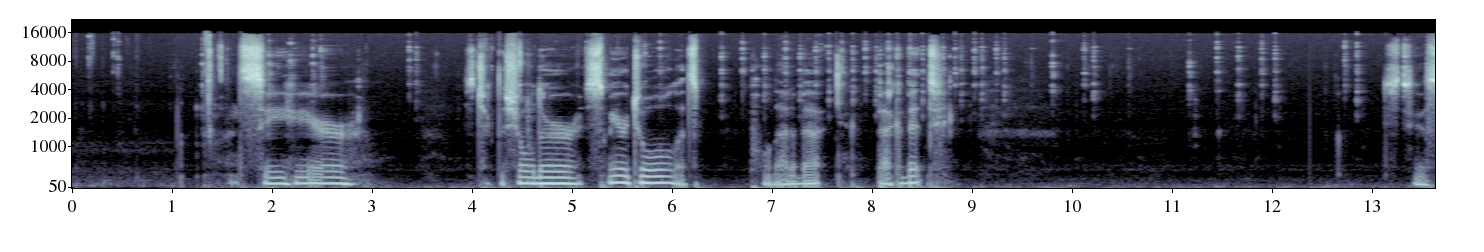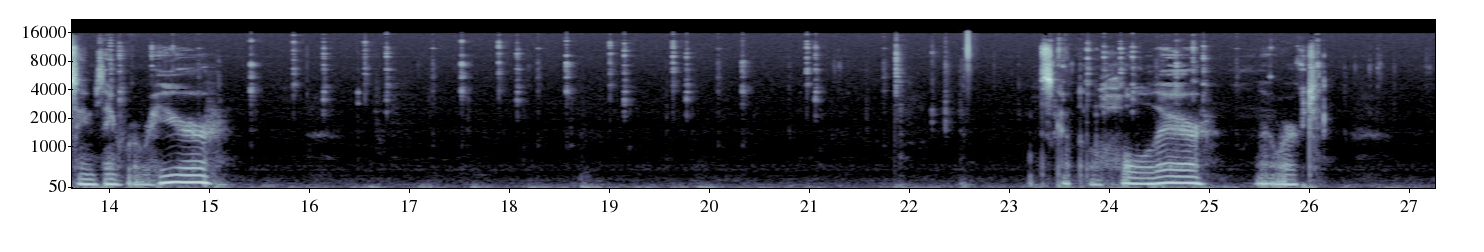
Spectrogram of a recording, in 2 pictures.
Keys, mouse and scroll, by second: 0.1 scroll up 2, 0.3 shift+middle click, 0.7 ctrl+click, 0.7-3.5 middle drag, 3.5 ctrl+click, 3.9-5.0 scroll up 2, 5.0-9.5 drag, 9.5 middle click, 10.1 click, 10.4 ctrl+z, 10.5 click, 10.8 middle click, 10.9 click, 11.1 alt+z, 11.2 middle click, 11.3 click, 11.5 middle click, 11.7 scroll down 1, 11.9 shift+middle click, 12.5 ctrl+click, 13.3 middle click, 13.6 click, 14.1 middle click, 14.3 click, 14.4 middle click, 14.6 click, 15.0 middle click, 15.4 ctrl+click, 15.6 middle click, 15.8 click, 16.0 middle click, 16.2 scroll up 1, 16.5 ctrl+z, 16.6 click, 16.9 ctrl+z, 17.3 click, 17.4 middle click, 17.7 scroll down 1, 17.9 f, 18.1 click, 18.3 middle click, 18.6 click, 18.9 shift+middle click, 19.4 click, 19.6 middle click, 19.8 click, 19.9 middle click, 20.2 ctrl+z, 20.7 scroll down 2, 20.7 middle click, 21.1 Insert, 21.3 middle click, 21.9 scroll up 2, 22.0 Insert, 22.1 middle click, 22.6 click, 22.9 middle click, 23.1 click, 23.3 middle click, 23.9 ctrl+z, 23.9 ctrl+z, 24.2 ctrl+z, 24.3 middle click, 24.7 Insert, 24.9 scroll up 1, 25.1 shift+middle click, 26.0 Insert, 26.1 scroll down 1, 26.3 middle click, 27.0 scroll up 1, 27.1 middle click.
